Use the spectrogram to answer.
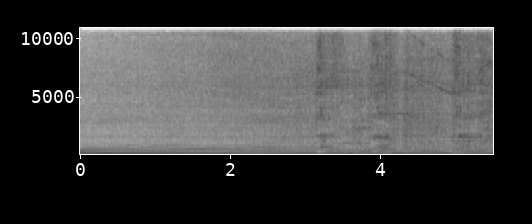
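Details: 2JZ-swapped Nissan 240SX first start after fix: strong steady idle revving up and down cleanly, loud exhaust, no misfire, knock or rattle; engine running healthy.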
